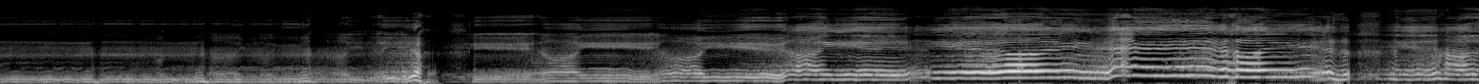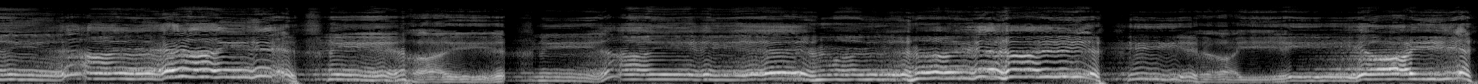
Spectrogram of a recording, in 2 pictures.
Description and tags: A reversed track with added reverb of a friend attempting a Native American chant from the American East.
